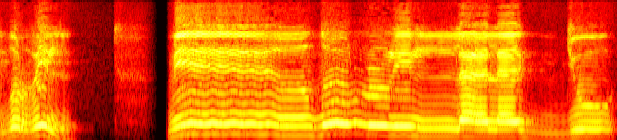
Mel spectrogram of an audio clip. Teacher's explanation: Jangan panjang. Tanwin bertemu lam asalnya dhurrin. Datang lam jadi dhurril.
